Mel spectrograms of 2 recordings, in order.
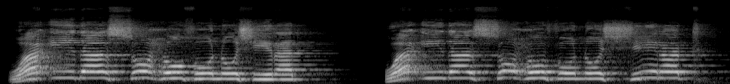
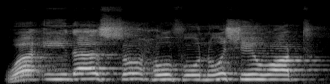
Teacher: qiraah Wars dibaca flat qiraah jumhur dibaca atafkhim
